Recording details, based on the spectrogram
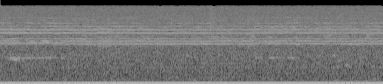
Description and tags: Fluorescent light buzzing
Not the loudest, but the humming of my microscope lamp, which is a circle-shaped fluorescent light. the humming came from the body of the microscope. I rested the mic on the body of the microscope and did noise reduction and amplified the audio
